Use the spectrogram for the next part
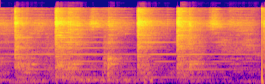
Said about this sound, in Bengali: মশলাগুলো চিটচিট করে ফুটছে না শুনতে পাচ্ছেন নিশ্চয়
